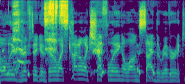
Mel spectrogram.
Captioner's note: laughter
